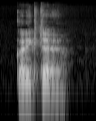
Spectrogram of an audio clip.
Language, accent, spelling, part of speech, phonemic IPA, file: French, France, collecteur, noun, /kɔ.lɛk.tœʁ/, LL-Q150 (fra)-collecteur.wav
- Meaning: 1. collector (all senses) 2. main drain / sewer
